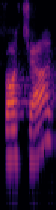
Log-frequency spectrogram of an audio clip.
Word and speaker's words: boccia: It's boccia, just like gotcha, but with a B.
